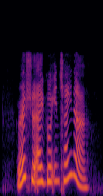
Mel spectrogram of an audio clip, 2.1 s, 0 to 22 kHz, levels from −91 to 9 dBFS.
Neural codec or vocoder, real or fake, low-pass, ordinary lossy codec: codec, 44.1 kHz, 3.4 kbps, Pupu-Codec; fake; 7.2 kHz; none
